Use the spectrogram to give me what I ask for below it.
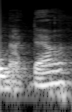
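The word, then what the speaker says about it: McDowell: the manager's proposed budget I like how you say his last name like the county mdal mdow I've heard it pronounced both ways um good evening everyone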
